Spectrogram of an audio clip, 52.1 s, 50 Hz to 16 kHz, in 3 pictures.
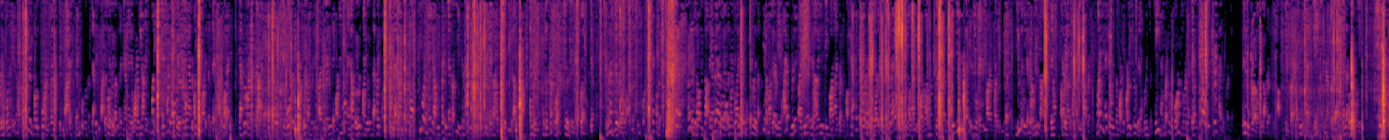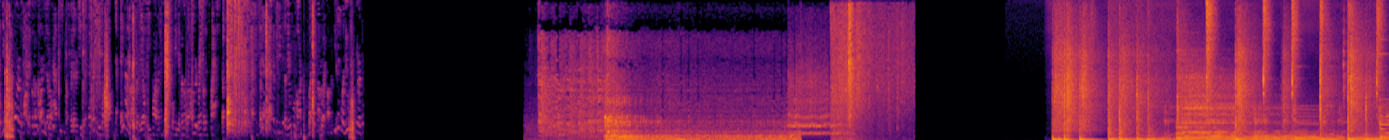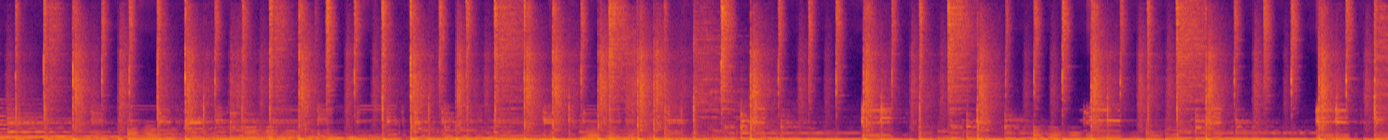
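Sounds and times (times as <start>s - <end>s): packaging crinkling: 1.7s - 9.4s, 10.5s - 19.0s.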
